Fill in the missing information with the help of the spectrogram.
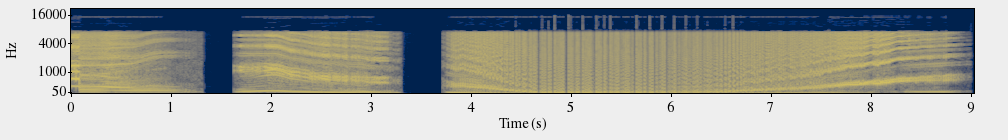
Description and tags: learning machine some sounds
bent, circuit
